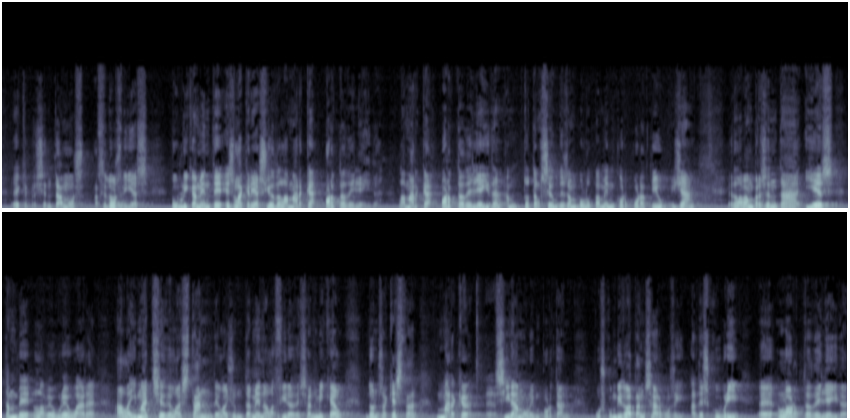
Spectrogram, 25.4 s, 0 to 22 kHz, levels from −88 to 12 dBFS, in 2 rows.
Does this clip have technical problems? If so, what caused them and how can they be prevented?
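No, this clip has no technical problems, so there is nothing to cause or prevent.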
